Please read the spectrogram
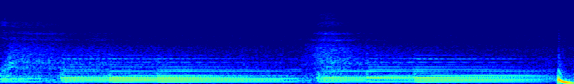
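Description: Soft background music of sustained keyboard chords, with a new chord coming in about half a second in and again about two and a half seconds in.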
